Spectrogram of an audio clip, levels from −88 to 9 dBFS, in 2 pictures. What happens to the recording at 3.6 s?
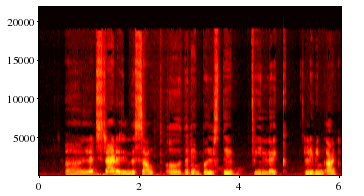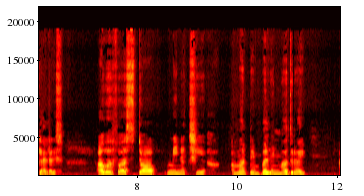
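Nothing goes wrong at 3.6 s; the speech runs on intact through that moment, with no break, click, dropout or distortion.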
